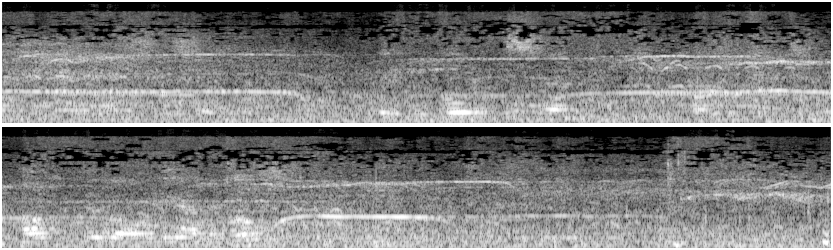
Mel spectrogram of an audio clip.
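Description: Horses neighing in the main show ring during a breed class at an agricultural show, with several whinnies rising and falling at moderate distance under steady crowd ambience and ongoing commentary.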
